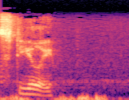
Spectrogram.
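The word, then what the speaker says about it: Steele: scores quote in 1995 two Stanford psychologists Claude stey that's how it's pronounced and Joshua Aronson demonstrated that African-American college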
